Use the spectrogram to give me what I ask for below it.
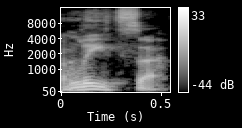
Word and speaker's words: Lizza: Is am I saying his last name right? – Walter Lizza. – Lizza. – Rhymes with pizza.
